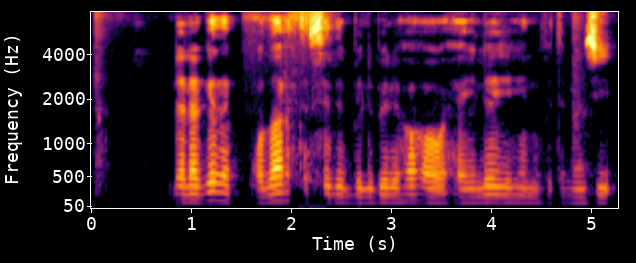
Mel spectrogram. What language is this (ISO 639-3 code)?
som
